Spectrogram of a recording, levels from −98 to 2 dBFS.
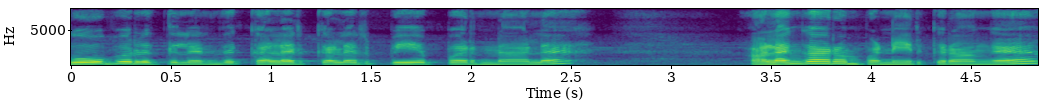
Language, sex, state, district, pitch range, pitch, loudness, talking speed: Tamil, female, Tamil Nadu, Nilgiris, 220-260 Hz, 235 Hz, -19 LUFS, 75 wpm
